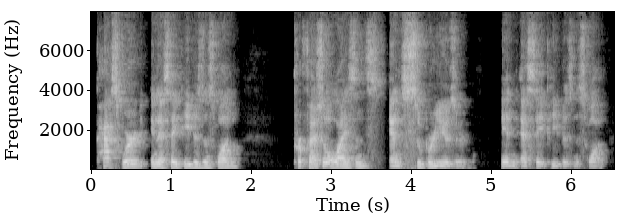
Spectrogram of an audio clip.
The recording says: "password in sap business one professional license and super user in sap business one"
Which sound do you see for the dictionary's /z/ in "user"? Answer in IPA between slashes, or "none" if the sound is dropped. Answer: /z/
